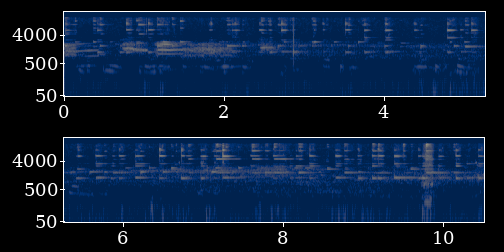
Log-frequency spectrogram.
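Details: In the Thar Desert, a goat herd returns home from the forest in the evening. A wavering bleat sounds early, followed by continuous ringing bell tones, scattered clicks and a sharp thump near the end.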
